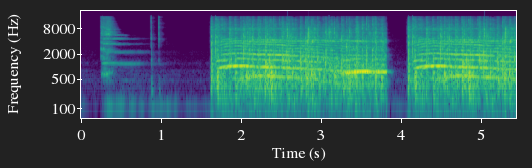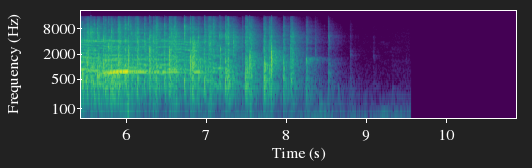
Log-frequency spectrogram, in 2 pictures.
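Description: Wine glasses clinking once in a toast, a brief ring. Then a loud closing sound effect plays twice: rapid clicking under a pitched sweep that repeats the same shape, the second pass longer and trailing off about eight and a half seconds in.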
